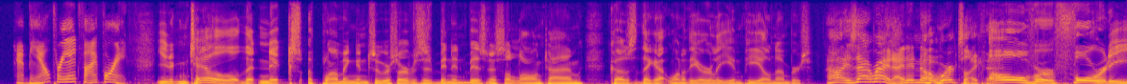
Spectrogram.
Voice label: RADIO AD; nicks plumbing radio ads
